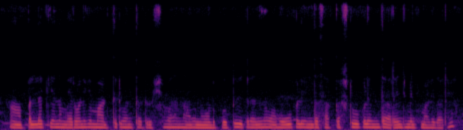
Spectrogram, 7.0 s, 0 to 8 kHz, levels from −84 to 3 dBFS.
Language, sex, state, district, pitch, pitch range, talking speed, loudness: Kannada, female, Karnataka, Bijapur, 185 Hz, 180-195 Hz, 110 wpm, -41 LUFS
